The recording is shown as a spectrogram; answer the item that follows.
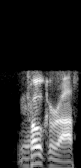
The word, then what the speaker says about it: Prokhorov: And I don't buy it for a second that – is it Pekarov? Is that how you say it? Prokhorov.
